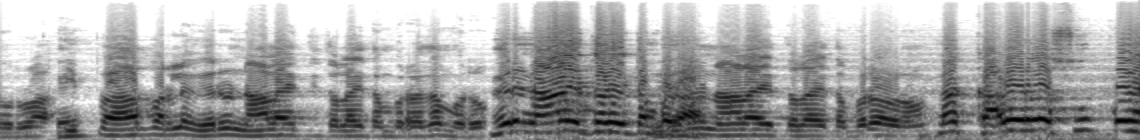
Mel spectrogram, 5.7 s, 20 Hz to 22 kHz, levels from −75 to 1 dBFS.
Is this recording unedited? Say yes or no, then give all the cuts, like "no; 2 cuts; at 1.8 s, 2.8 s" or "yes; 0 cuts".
yes; 0 cuts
